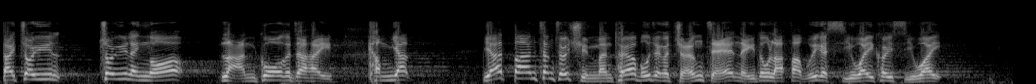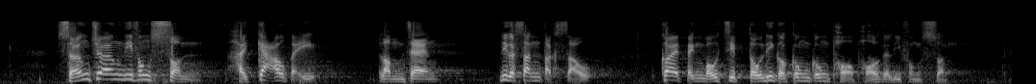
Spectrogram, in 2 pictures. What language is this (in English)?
Cantonese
